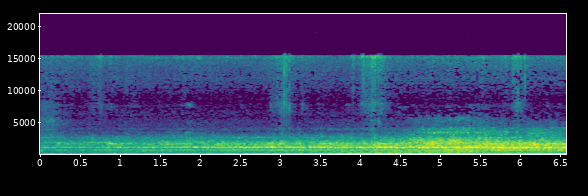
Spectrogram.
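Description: Diesel freight train rumbling steadily, growing gradually louder as it approaches.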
